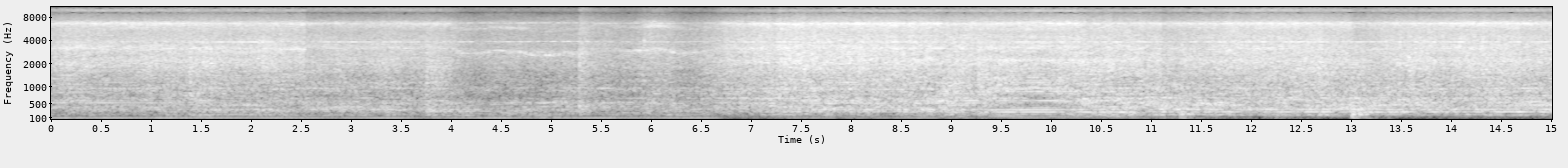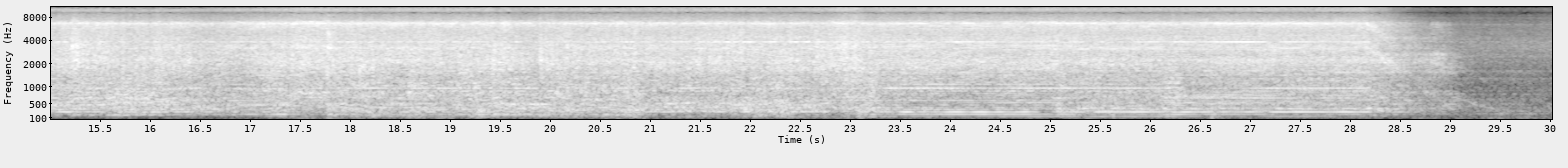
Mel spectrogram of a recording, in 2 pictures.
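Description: Dyson cordless stick vacuum cleaner running, a steady motor whine with suction noise. It gets louder about six or seven seconds in and switches off a couple of seconds before the end.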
